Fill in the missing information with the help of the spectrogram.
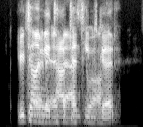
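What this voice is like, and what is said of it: Impression of a co-host's voice. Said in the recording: “That was my best Maddie impersonation. That's my best Maddie impersonation I've ever done.”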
